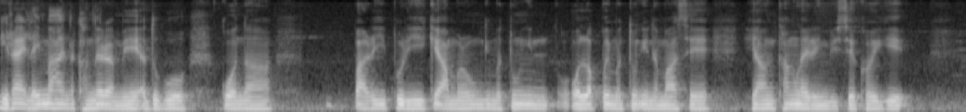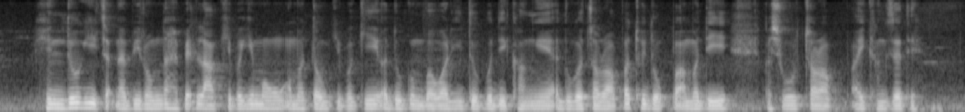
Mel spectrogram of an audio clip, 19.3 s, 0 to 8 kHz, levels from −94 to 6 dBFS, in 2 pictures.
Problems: constant background noise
